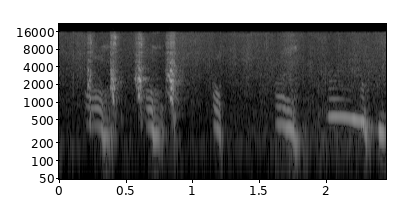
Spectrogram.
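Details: Labrador Retriever puppies give short descending squeaks and yips in quick succession, ending in a longer drawn whine.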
